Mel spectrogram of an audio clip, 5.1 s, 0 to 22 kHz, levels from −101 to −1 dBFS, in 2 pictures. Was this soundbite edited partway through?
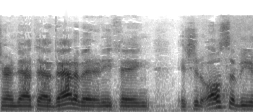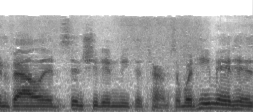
no; 0 cuts

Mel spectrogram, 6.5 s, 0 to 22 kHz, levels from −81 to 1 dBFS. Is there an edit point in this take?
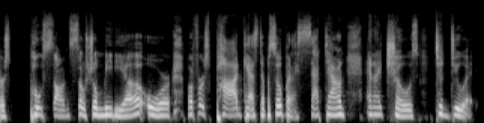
no; 0 cuts

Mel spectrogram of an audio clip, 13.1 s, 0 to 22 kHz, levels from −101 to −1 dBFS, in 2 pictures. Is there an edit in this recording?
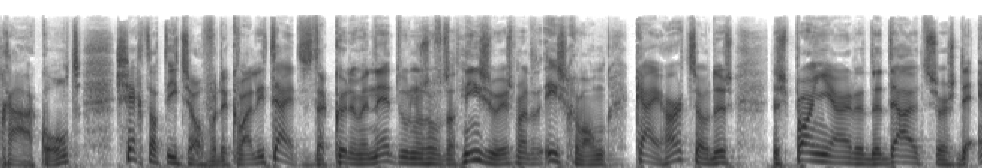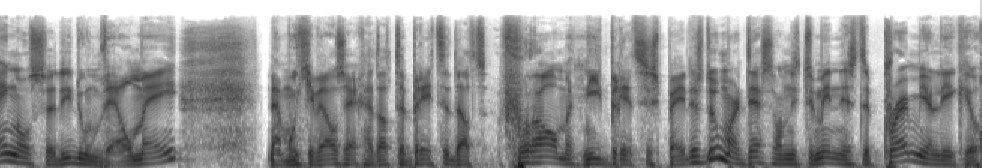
no; 0 cuts

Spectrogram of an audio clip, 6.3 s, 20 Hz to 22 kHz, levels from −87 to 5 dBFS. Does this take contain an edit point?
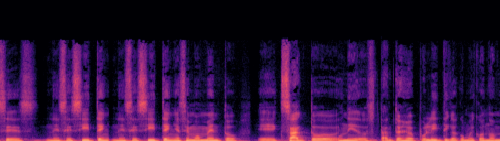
yes; 3 cuts; at 1.3 s, 3.1 s, 4.2 s

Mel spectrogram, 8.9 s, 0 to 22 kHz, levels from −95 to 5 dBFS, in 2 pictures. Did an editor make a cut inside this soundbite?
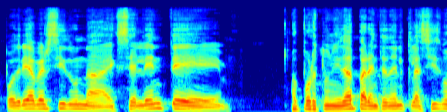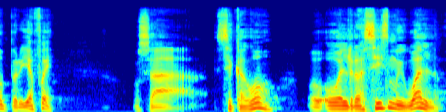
yes; 1 cut; at 7.4 s

